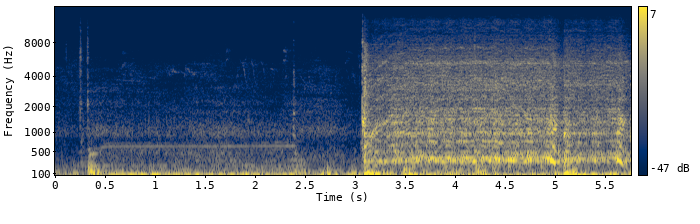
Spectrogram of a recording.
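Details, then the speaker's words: K24-swapped Honda EG before first start, injectors disconnected to prime oil through the system: faint pump hum, then steady starter cranking about ninety beats a minute, even and free of knocks; sounds good, healthy cranking. "Here it goes. Okay, so we are priming the oil through the system. It sounds good."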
